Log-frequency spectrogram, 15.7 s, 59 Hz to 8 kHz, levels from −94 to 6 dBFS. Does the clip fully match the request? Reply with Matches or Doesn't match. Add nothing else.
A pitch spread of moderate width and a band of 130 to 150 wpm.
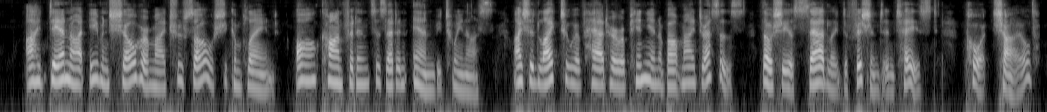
Matches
